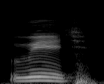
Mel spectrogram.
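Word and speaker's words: wedge: वेज।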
